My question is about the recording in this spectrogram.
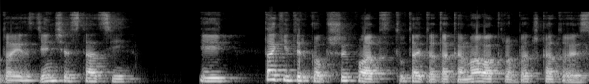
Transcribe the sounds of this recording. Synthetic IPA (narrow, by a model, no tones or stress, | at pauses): d̪ajɛzd̪ʲjeɲt͡ɕɛst̪at̪sʲji | i | t̪akʲit̪ɘlkɔpʂɘkwat̪ːut̪ajt̪at̪akamawakɾɔpɛt͡ʂkat̪ɔ̰jɛs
